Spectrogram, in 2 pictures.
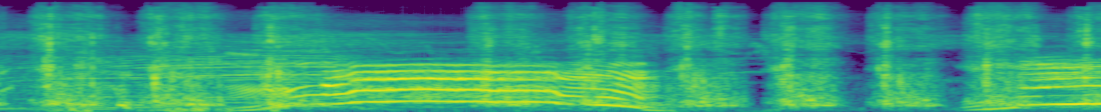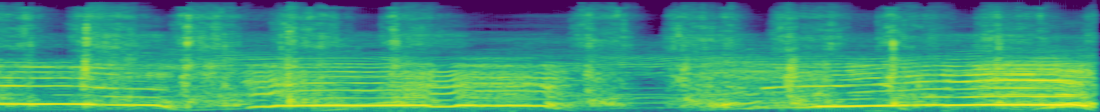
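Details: Village cow mooing repeatedly: four drawn-out, harmonic moos that swell in, hold steady and fall away, with sharp clicking knocks sounding between the calls.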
